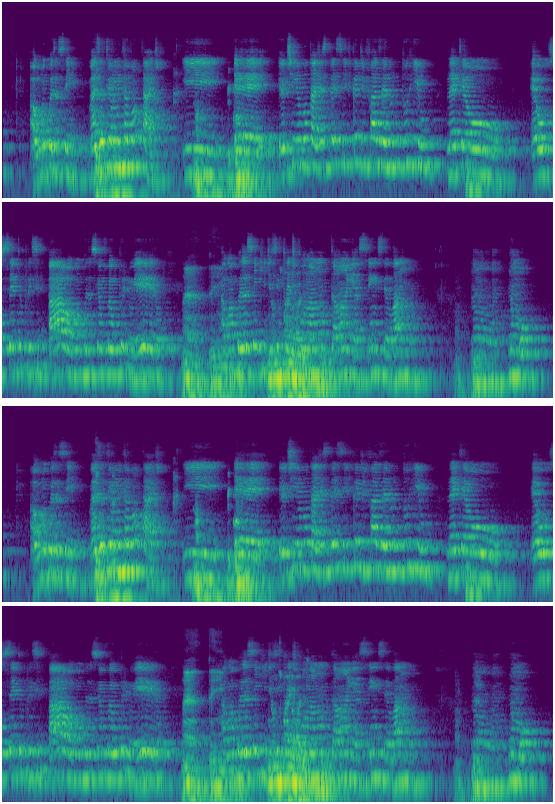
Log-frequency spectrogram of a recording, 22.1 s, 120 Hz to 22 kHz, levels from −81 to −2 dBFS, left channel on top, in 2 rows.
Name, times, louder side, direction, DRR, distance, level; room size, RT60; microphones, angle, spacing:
voice 1, 0.6-1.5 1.7-3.1 3.6-4.3 4.6-5.3 5.5-8.5 8.9-10.0 10.6-14.2 15.4-19.3 20.4-21.4, equal, 55° left, -2 dB, 3.9 m, -24 dB
voice 2, 1.8-2.3 3.8-4.2 4.5-4.9 9.3-9.4 14.6-15.8 16.3-17.6 20.1-20.7, right 1 dB, 55° right, 2 dB, 1.5 m, -22 dB
27.0 x 9.1 x 2.5 m, 1.4 s
head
